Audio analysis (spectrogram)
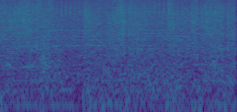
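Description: Rocket explosions from the video game Enter the Gungeon form a dense, rumbling barrage of booms and blasts that runs continuously and sits fairly quiet in the mix.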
